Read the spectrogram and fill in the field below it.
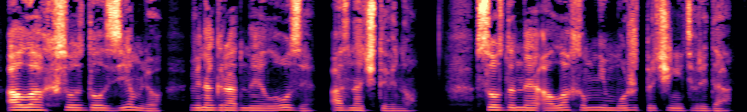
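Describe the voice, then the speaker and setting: A woman voicing a passionate young nobleman who is in love, speaking low, hushed and earnest. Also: steady tone, moderate pace, no room sound, clean studio sound, natural voice. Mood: persuasive.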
